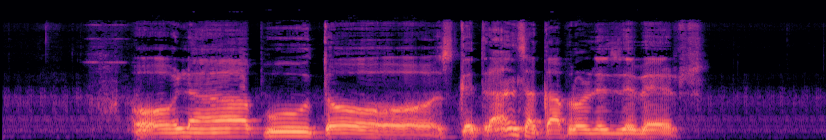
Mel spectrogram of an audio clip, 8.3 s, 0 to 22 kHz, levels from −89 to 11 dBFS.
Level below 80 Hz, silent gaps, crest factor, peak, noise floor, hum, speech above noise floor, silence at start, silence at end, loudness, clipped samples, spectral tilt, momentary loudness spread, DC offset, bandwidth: -52 dBFS; none; 12 dB; -2 dBFS; -54 dBFS; none; 42 dB; 1.1 s; 1.3 s; -12 LUFS; under 0.1%; -6.5 dB/octave; 5 LU; under 0.1%; 12 kHz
